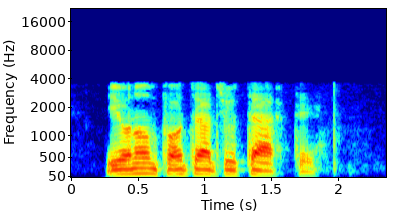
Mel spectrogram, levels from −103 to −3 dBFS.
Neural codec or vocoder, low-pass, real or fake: none; 3.6 kHz; real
